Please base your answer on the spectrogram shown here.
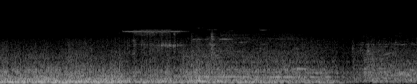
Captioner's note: train Brakes Screeching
